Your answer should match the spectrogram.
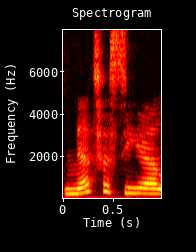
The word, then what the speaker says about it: Netacea: as Andy 2 over at Netacia uh which is pronounced Netacia like Panacea.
